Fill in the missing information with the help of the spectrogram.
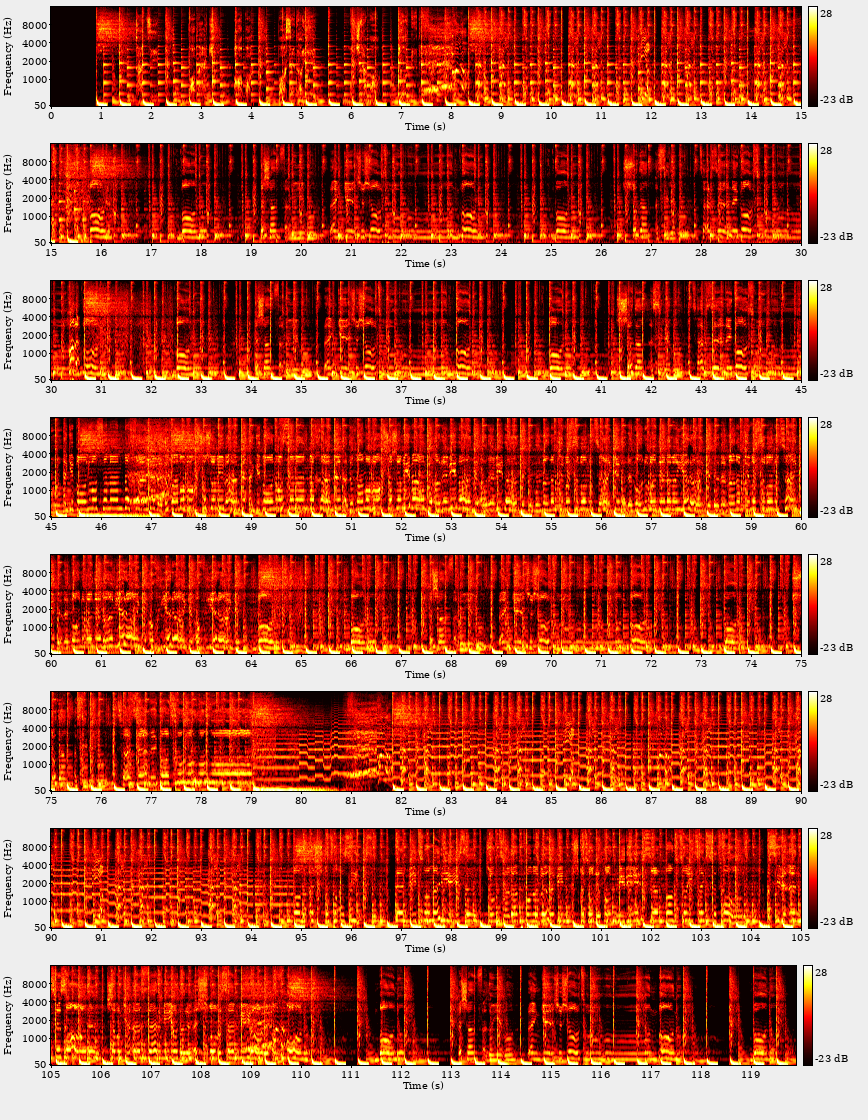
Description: آهنگ مخصوص مراسم عروسی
